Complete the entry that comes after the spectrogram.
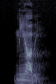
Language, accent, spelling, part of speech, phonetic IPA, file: Catalan, Valencia, niobi, noun, [niˈɔ.bi], LL-Q7026 (cat)-niobi.wav
- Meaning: niobium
